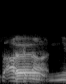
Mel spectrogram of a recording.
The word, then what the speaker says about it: Akhenaten: Akhenaten Warrior. Am I saying that right? – I'm sorry, which one? Oh, Prince Akhenaten, yes.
